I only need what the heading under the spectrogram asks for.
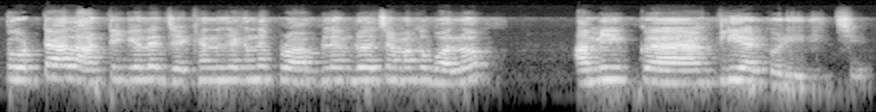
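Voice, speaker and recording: Teaching grammar online, a Bengali-accented woman with a high, slightly bright voice explains patiently. Key words are repeated slowly, and she regularly checks whether students are following.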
